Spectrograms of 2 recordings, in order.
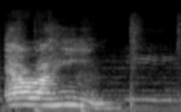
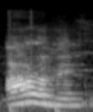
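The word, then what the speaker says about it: Ahriman: This new spirit that has possessed mankind black and white is they call it arraim. Aram sorry I said it wrong. An Araman will incarnate to push humanity toward extreme materialism, intellectualism and technological control.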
